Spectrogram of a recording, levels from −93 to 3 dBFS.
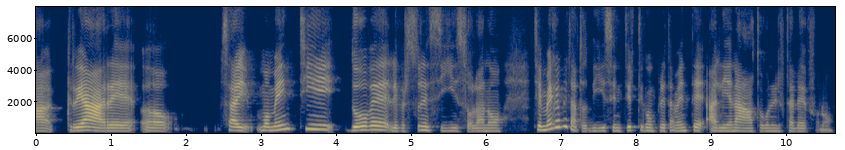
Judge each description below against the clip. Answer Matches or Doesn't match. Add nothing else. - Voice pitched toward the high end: Matches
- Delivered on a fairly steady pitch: Doesn't match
